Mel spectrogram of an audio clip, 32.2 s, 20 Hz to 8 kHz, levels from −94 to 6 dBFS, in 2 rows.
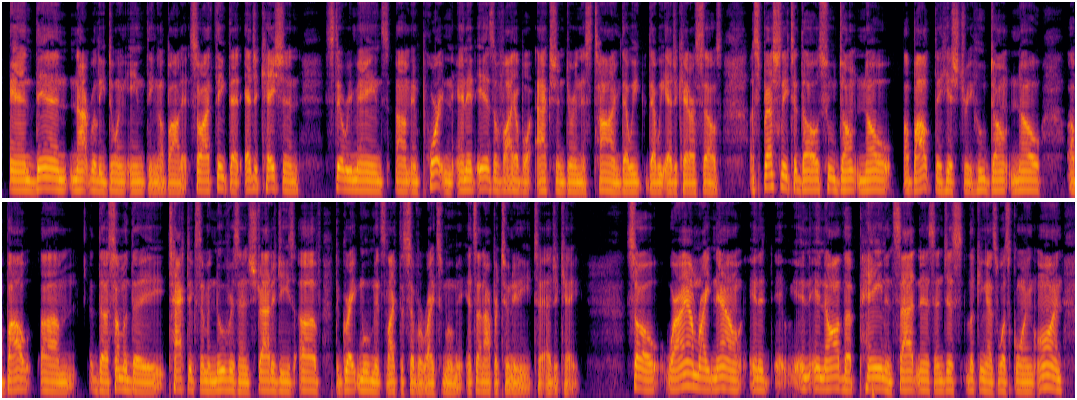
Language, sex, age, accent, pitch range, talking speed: English, male, 40-59, American, 95-110 Hz, 170 wpm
